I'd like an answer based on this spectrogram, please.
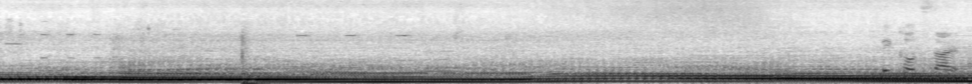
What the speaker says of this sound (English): Big cold start.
